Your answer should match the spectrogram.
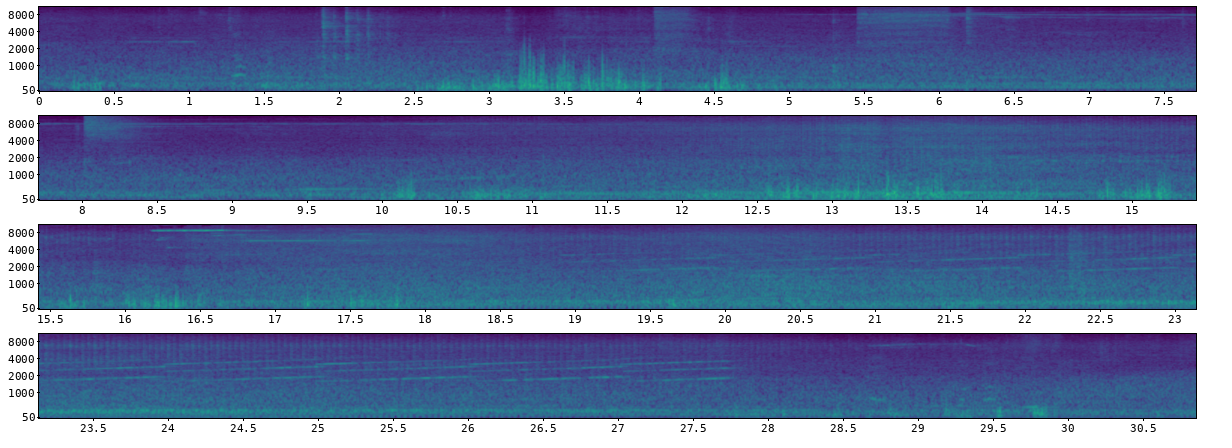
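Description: Single-deck bus engine pulling away from a stop, with louder surges of engine and air noise early on and again about halfway through, then a steady engine hum. In the second half there is a run of short rising chirps, about one a second.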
